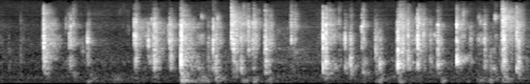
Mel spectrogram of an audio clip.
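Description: Rapid, irregular typing on a computer keyboard, with close, crisp key clicks in uneven bursts and short pauses.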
